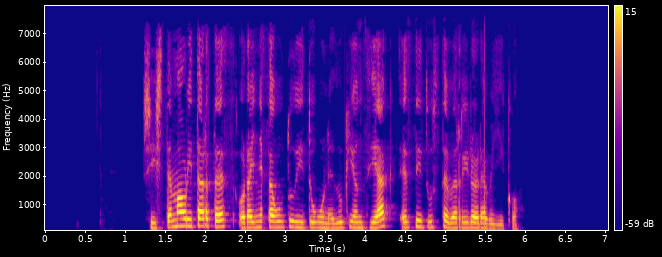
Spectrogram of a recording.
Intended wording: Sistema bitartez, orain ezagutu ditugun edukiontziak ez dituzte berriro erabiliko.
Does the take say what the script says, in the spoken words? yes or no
yes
